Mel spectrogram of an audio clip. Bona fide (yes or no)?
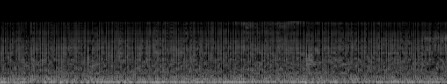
no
